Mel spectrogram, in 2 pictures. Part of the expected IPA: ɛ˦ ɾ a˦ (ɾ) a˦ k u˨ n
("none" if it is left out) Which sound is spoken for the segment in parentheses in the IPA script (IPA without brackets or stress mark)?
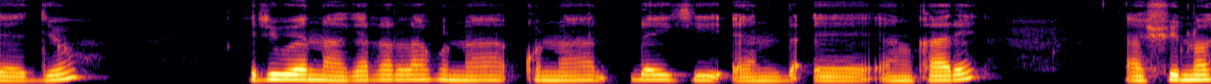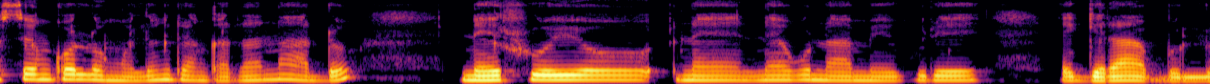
l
